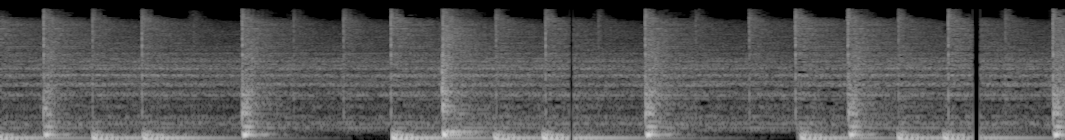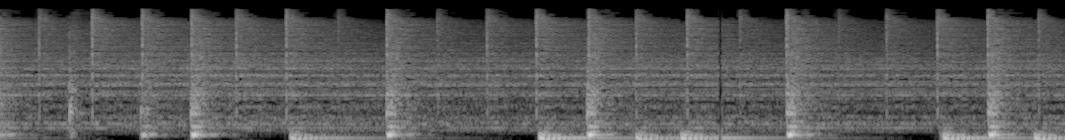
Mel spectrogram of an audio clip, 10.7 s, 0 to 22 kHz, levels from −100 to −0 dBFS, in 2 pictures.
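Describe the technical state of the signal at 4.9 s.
At 4.86 to 4.90 s the music stops for about 38 ms: a gap between stream segments. Two segments' timestamps fail to meet, so silence fills the hole. Unlike a dropout, nothing is lost; the music resumes exactly where it stopped, just later.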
